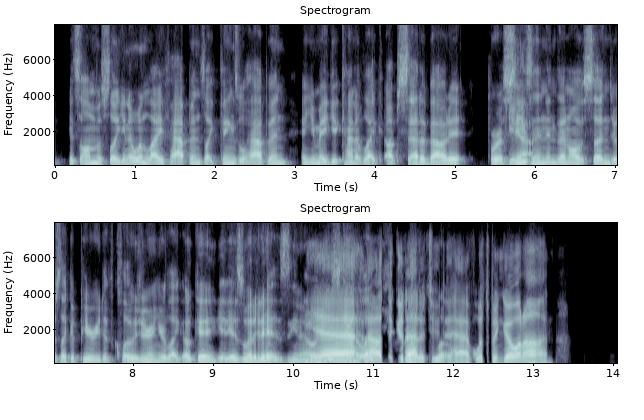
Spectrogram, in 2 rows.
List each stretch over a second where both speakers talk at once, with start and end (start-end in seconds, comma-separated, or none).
10.1-12.0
